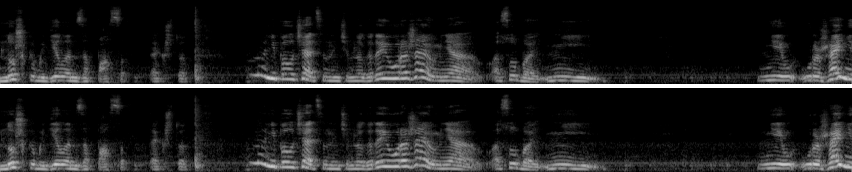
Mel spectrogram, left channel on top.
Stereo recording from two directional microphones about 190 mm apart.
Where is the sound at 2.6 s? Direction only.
15° left (ahead or behind).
